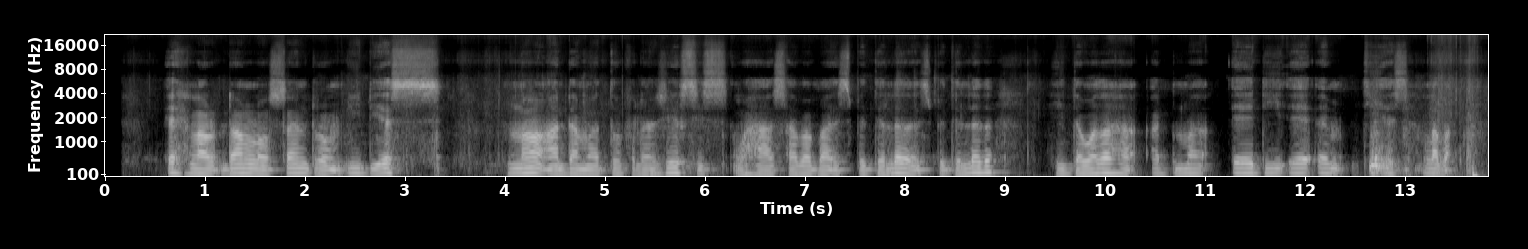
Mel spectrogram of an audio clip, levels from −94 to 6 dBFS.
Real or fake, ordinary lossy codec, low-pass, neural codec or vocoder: fake; none; none; vocoder, 44.1 kHz, 128 mel bands, Pupu-Vocoder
